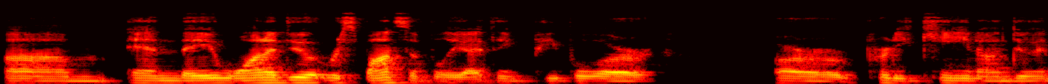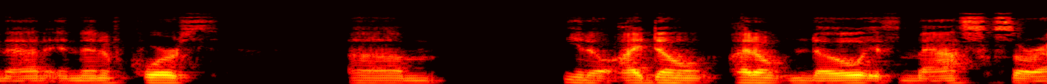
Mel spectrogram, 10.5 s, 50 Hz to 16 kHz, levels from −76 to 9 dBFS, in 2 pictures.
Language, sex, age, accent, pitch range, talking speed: English, male, 30-49, American, 95-105 Hz, 190 wpm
